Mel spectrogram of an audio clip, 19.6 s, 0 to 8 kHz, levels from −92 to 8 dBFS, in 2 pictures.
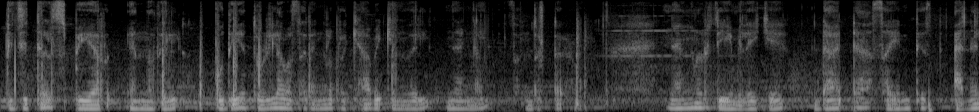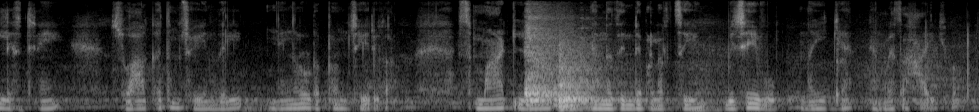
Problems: low volume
